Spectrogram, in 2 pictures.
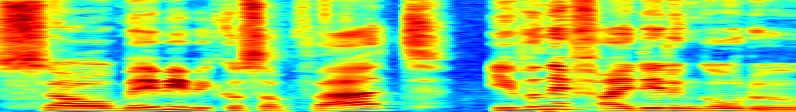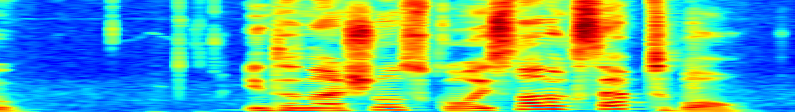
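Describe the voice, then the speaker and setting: The speaker has a Korean accent and lively intonation. The pace is moderate. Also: woman. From South Korea. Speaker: vlogger. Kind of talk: casual vlog commentary.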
